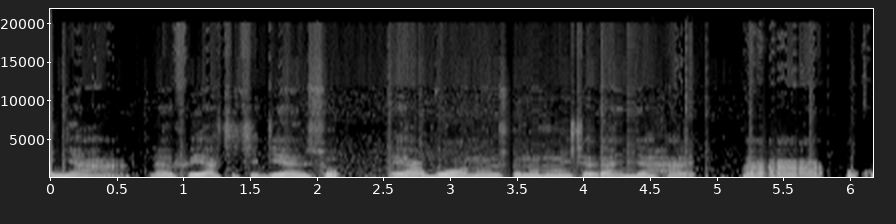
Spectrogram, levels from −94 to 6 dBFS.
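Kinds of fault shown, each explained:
overdone noise removal: Throughout the speech, a noise reducer set too hard pushes individual frequency bands down whenever they sit near its noise estimate, taking quiet speech detail with them. The background drops and breaks up into twinkling specks.
repeated packet loss (robotic sound): From 3.33 to 4.82 s and again from 5.27 to 5.95 s, audio keeps dropping out in short holes, the longest about 64 ms. Each hole is patched by extending the previous sound, giving a choppy quality with pieces missing.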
